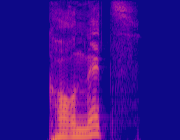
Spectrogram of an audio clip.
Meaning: 1. genitive singular of Kornett 2. plural of Kornett
- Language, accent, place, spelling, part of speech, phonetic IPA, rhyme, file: German, Germany, Berlin, Kornetts, noun, [kɔʁˈnɛt͡s], -ɛt͡s, De-Kornetts.ogg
